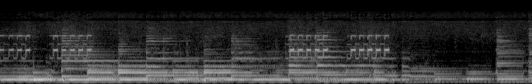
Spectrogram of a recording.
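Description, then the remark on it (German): A Nokia 2110 mobile phone ringtone plays a bright, synthetic melody of quick stepped notes, repeating its familiar tune loudly and continuously with no talking. “Hallo, das Nokia 2110. Nokia. Connecting People.”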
